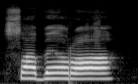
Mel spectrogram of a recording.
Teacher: صاد کا حکم ہے تفخیم تو ہمیں صاد کو بھاری آواز میں پڑھنا ہے · حرف البا پہ جزم ہے کیونکہ با بھی حروف القلقلہ میں سے ہے تو ہم یہ حرف کو ہلاتے ہوئے یہ کلمہ کو پڑھیں گے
